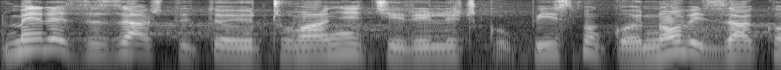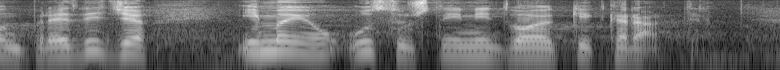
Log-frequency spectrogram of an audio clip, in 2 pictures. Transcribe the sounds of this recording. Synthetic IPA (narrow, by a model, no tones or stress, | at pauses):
meɾe̞zazaːʃt̪it̪ujot͡ʂuʋaːɲet͡ʃiɾilit͡ʂko̰ɡ̚piːsmako̞jeno̞ʋizaːko̞npɾe̞d̪ʋid͡ʑa | imajuʔusuʃt̪inid̪ʋo̞jakikaɾa̰k̚t̪eɾ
